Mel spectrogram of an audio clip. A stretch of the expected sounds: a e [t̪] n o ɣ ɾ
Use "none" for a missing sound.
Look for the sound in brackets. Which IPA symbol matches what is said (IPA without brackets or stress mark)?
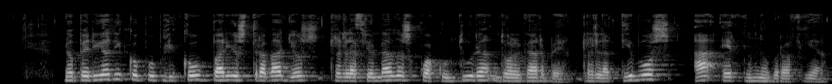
t̪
